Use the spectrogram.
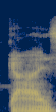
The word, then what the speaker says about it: guise: what's going on guys that guy's also has a silent u so look at both words guys here right back to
